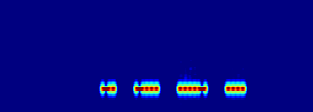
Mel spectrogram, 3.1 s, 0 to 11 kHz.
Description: Morse code, heard as a keyed tone, about 51 wpm, spaced as for 28 wpm, 700 Hz. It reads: NB4H
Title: USA Call Signs - 4 Characters - 3x Character Spacing - 50wpm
